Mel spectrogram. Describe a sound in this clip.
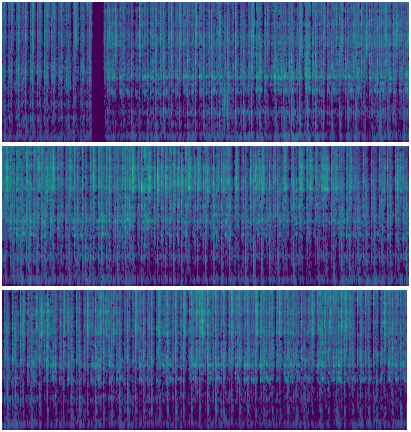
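A wooden crank mechanism knocks and clatters rapidly as it rocks back and forth.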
